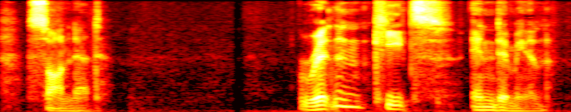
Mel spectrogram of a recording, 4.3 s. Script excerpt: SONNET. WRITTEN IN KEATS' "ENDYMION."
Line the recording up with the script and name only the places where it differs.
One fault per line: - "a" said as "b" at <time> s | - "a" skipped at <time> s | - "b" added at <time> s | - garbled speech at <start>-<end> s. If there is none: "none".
- "IN" skipped at 2.8 s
